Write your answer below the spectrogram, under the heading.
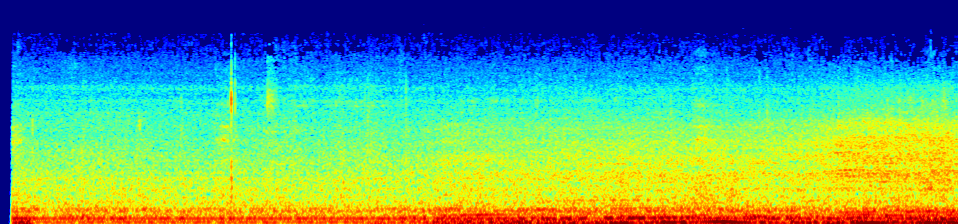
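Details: A steady low rumble like passing traffic or machinery grows slightly louder, with a few faint clicks and no animal sound.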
